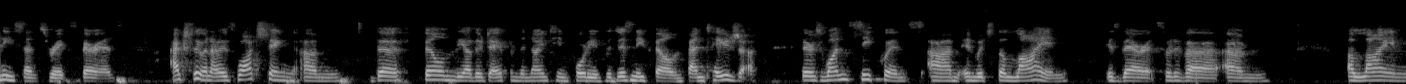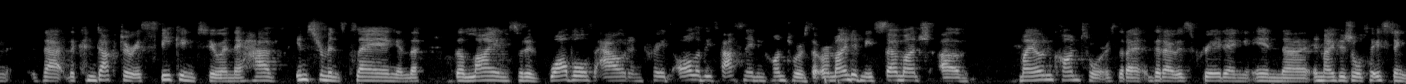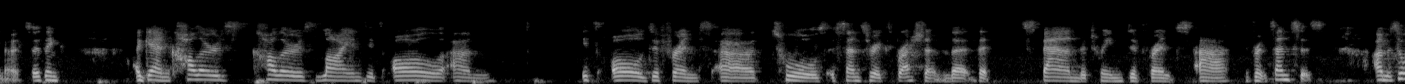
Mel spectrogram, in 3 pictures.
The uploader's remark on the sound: These sessions were recorded through Swapcard at the Wine2Wine 2021 Business Forum and are being replayed here on the Italian Wine Podcast! Wine2Wine is an international wine business forum, and has been held annually in Verona, Italy since 2014.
